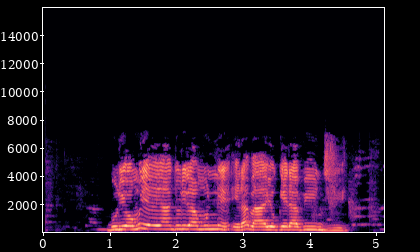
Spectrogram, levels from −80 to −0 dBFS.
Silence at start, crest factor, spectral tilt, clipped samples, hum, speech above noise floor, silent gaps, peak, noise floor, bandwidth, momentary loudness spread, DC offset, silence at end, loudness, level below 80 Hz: 0.85 s; 16 dB; -4.5 dB/octave; under 0.1%; none; 44 dB; none; -2 dBFS; -59 dBFS; 7.4 kHz; 9 LU; under 0.1%; 0.4 s; -14 LUFS; -60 dBFS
